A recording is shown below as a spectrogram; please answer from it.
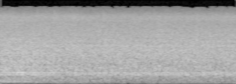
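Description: Cabin noise inside a moving Mercedes-Benz Citaro city bus: a steady rushing road and cabin noise. The engine's hum fades out about a quarter of a second in.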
